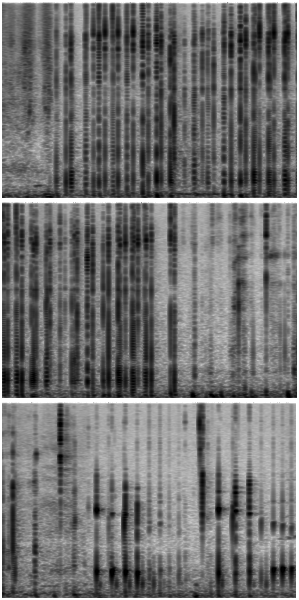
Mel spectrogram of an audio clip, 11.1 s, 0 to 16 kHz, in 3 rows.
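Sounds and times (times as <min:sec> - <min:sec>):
fingernails tapping on microphone: 0:00.8 - 0:06.2.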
